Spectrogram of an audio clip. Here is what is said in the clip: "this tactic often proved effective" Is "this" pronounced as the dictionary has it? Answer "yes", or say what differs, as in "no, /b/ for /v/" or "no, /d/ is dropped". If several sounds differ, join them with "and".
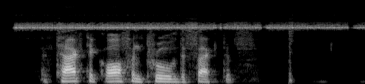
no, /s/ is dropped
